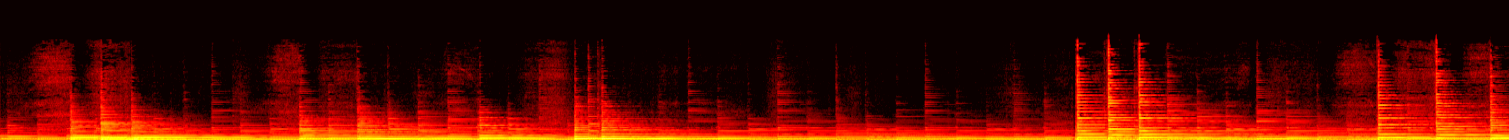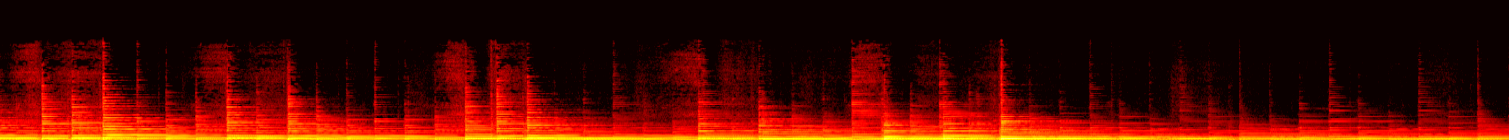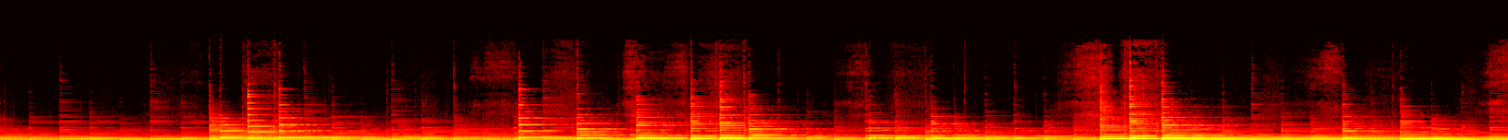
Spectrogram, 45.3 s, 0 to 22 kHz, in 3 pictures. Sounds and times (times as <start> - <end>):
Acoustic guitar: 0.0 - 45.2
Strum: 0.0 - 45.2.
